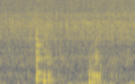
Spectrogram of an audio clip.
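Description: Mutton liver pieces frying in oil at a farm, a continuous hiss of sizzling with two brief stirring knocks, close and steady.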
